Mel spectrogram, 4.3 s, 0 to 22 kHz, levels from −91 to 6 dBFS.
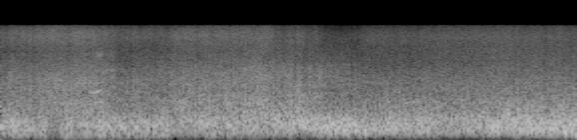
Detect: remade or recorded remade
